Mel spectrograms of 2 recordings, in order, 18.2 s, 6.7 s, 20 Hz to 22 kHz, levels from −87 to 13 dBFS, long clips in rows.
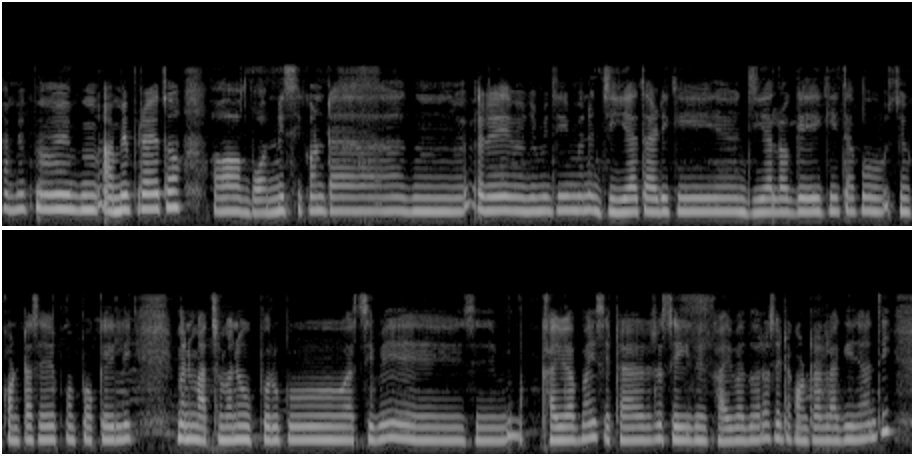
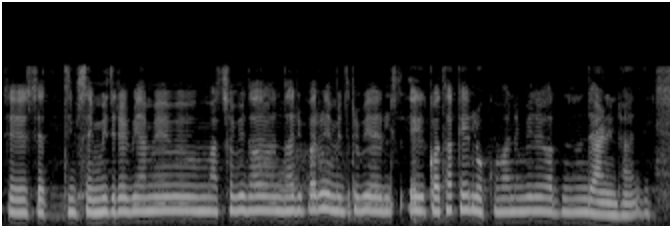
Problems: none marked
